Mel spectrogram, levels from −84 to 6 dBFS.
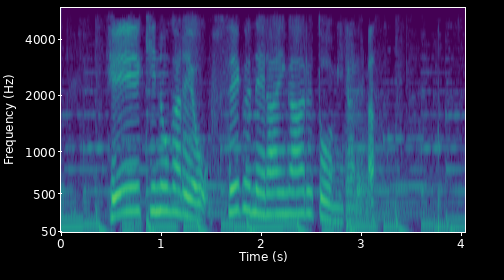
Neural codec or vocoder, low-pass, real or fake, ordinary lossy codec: none; 5.4 kHz; real; Opus, 24 kbps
